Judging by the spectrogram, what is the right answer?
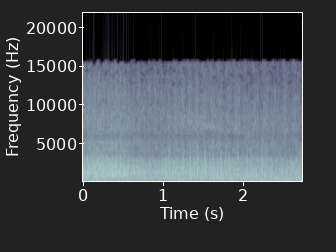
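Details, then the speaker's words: Hyundai engine with 69,000 miles, driven about 500 miles since developing piston slap: dull rapid knocking mixed into the rising note when revved under throttle. It is quieter at idle and goes away off the gas. "Piston slap, usually guys, you can hear it when the car is under load. When you give it gas, like climbing, especially a hill, or give it gas, you'll feel it."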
